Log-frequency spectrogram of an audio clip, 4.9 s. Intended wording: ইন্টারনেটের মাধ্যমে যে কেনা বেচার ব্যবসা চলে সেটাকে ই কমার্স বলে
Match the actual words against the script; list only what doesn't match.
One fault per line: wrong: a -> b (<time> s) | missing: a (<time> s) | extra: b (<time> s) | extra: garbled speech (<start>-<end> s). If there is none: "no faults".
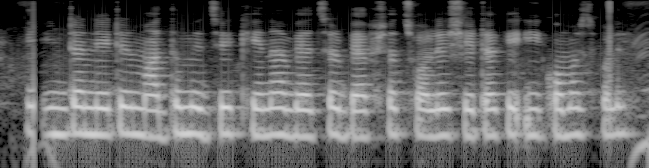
no faults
